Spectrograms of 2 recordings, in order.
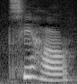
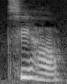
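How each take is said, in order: The two takes are said the same way.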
